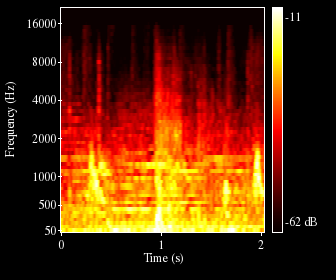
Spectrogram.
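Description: Crates being smashed in the Ratchet and Clank video game, a few quick cracking, wooden-sounding hits scattered over a quiet game background with a low steady hum.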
